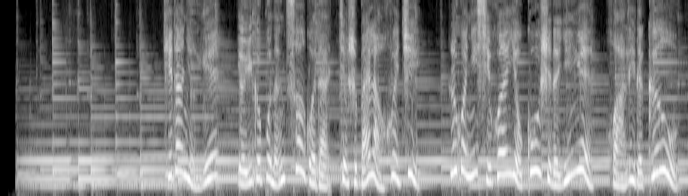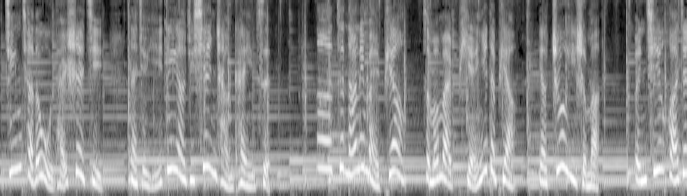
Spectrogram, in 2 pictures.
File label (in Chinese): 女 MG风格; 华加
